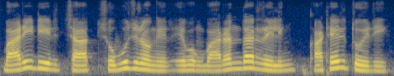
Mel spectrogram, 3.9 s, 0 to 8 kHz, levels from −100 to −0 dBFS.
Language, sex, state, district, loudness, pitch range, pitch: Bengali, male, West Bengal, Cooch Behar, -15 LUFS, 155-195 Hz, 160 Hz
